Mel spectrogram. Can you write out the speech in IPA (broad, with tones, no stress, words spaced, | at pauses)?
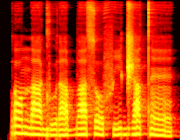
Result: ɾɔ˦na˧ɡu˨ɾa˧ ba˦so˦˨ fi˨˦d͡ʒa˦ tɛ̃˦˨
